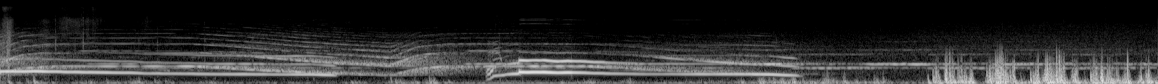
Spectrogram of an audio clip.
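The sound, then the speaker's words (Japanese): A wailing ambulance siren sweeps up and down in long glides, fairly loud and passing by, outdoors in wind-blown sleety snow, then fades toward the end as bursts of wind rumble and buffet the microphone. “今日は救急車多いね。”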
